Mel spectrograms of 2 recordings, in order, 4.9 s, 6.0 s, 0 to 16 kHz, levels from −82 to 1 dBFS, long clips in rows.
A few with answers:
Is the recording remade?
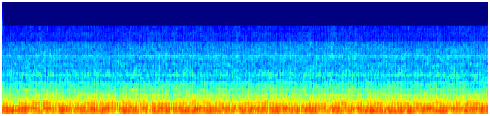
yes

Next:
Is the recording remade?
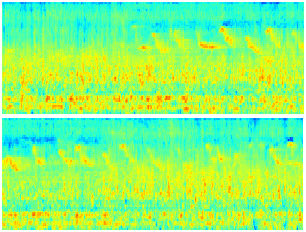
yes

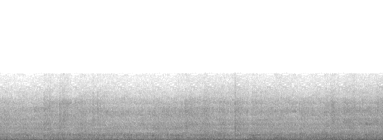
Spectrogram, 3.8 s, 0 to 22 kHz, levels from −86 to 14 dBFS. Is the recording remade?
yes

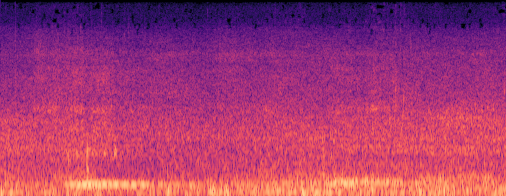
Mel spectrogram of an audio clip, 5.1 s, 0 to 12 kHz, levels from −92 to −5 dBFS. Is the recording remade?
no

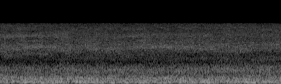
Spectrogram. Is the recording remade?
yes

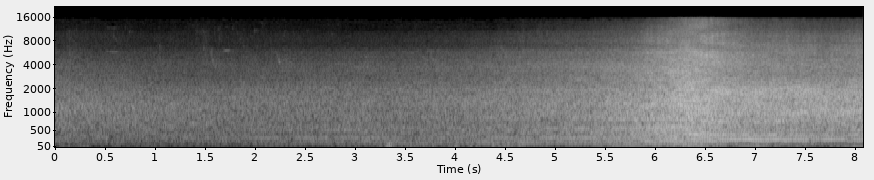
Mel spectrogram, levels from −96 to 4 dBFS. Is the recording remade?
no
